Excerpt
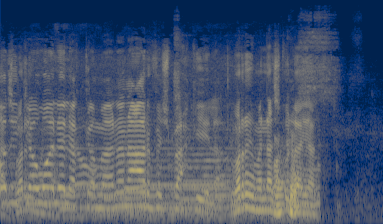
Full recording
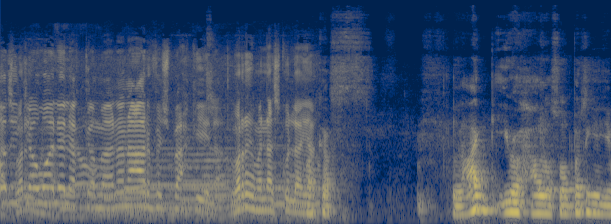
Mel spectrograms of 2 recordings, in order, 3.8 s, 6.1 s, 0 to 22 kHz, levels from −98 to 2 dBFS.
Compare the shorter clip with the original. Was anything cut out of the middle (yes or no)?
yes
